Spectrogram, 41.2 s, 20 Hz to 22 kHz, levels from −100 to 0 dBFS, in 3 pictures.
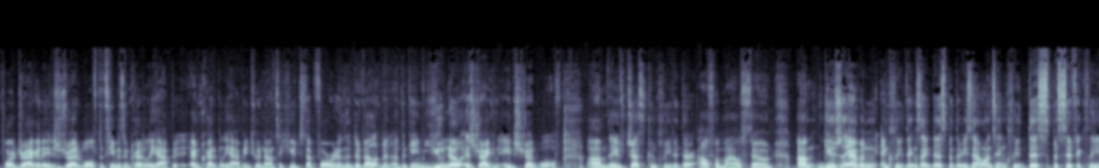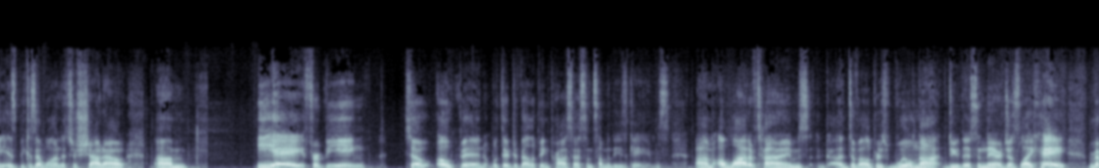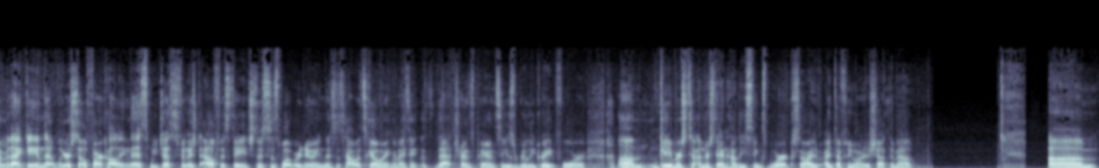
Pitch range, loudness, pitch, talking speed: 135-175 Hz, -18 LUFS, 150 Hz, 205 wpm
